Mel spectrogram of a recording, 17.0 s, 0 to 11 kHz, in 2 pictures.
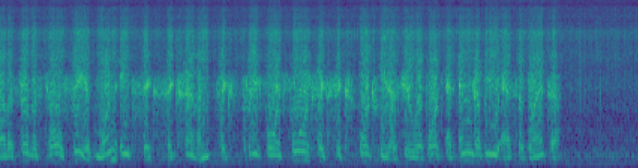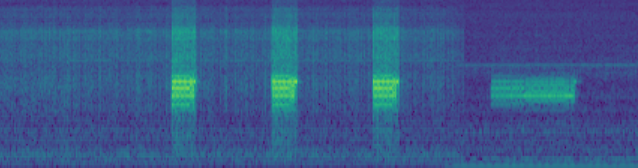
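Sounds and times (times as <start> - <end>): two-tone digital data squawks: 10.8 - 11.2, 12.2 - 12.5, 13.5 - 13.9, 15.1 - 16.2.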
